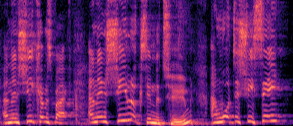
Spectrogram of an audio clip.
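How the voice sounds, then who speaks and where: A woman leading a children's talk. She tells the story in a lively, playful way and asks the children questions. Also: high voice, normal speed.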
